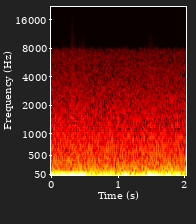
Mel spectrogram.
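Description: Faint room tone: a low, uneven rumble with a steady hiss, no distinct sound events.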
